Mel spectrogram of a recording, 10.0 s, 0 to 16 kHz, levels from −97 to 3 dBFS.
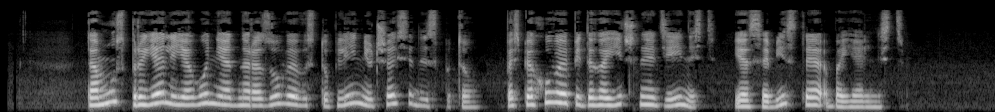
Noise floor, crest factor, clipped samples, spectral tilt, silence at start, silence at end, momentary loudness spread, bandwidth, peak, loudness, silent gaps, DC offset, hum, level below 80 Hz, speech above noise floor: -67 dBFS; 20 dB; under 0.1%; -4.5 dB/octave; 0.9 s; 0.95 s; 14 LU; 11.5 kHz; -2 dBFS; -22 LUFS; none; under 0.1%; none; -74 dBFS; 46 dB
